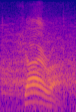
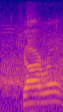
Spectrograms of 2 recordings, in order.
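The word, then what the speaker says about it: Sciarra: We've had some calls about the pronunciation of Shyra. We asked him yesterday and he said it's Shyra. Shyra.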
